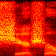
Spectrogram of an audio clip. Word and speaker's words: Saoirse: It's Saoirse Ronan and Hosier. – I can't believe you didn't laugh at it. – You can't believe I didn't laugh at it? It's Saoirse Ronan...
